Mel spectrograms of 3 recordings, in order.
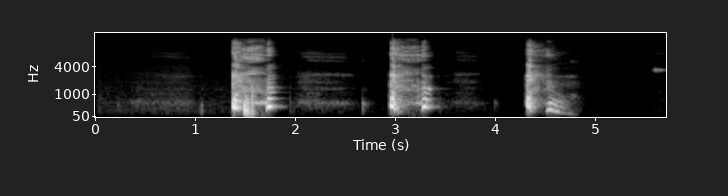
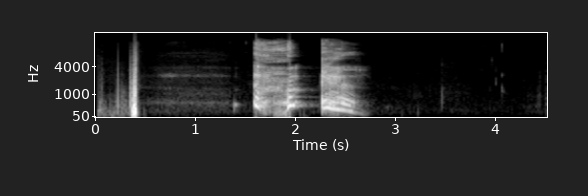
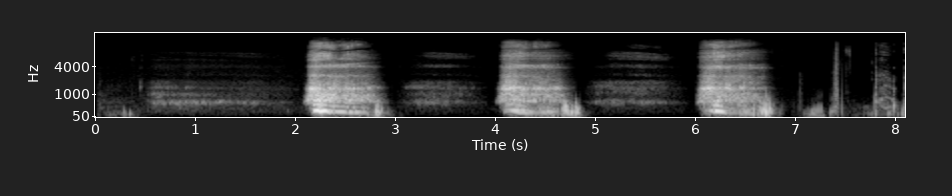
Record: {"three_cough_length": "5.7 s", "three_cough_amplitude": 31720, "three_cough_signal_mean_std_ratio": 0.25, "cough_length": "4.5 s", "cough_amplitude": 32768, "cough_signal_mean_std_ratio": 0.28, "exhalation_length": "8.1 s", "exhalation_amplitude": 25062, "exhalation_signal_mean_std_ratio": 0.37, "survey_phase": "beta (2021-08-13 to 2022-03-07)", "age": "18-44", "gender": "Female", "wearing_mask": "No", "symptom_runny_or_blocked_nose": true, "symptom_fatigue": true, "symptom_headache": true, "smoker_status": "Current smoker (1 to 10 cigarettes per day)", "respiratory_condition_asthma": false, "respiratory_condition_other": false, "recruitment_source": "Test and Trace", "submission_delay": "2 days", "covid_test_result": "Positive", "covid_test_method": "LFT"}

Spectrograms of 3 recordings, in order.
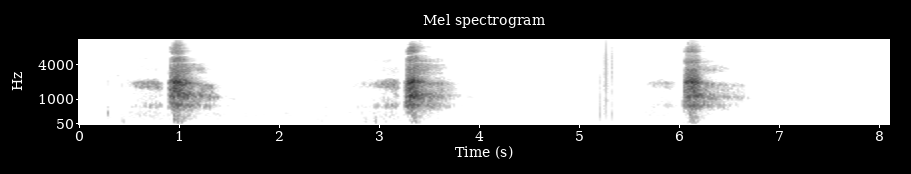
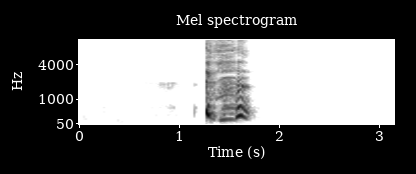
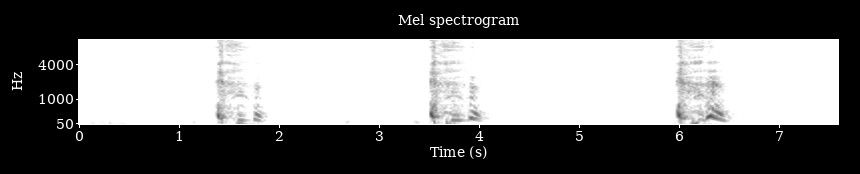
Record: {"exhalation_length": "8.1 s", "exhalation_amplitude": 19585, "exhalation_signal_mean_std_ratio": 0.24, "cough_length": "3.2 s", "cough_amplitude": 29166, "cough_signal_mean_std_ratio": 0.22, "three_cough_length": "7.6 s", "three_cough_amplitude": 2811, "three_cough_signal_mean_std_ratio": 0.29, "survey_phase": "alpha (2021-03-01 to 2021-08-12)", "age": "45-64", "gender": "Female", "wearing_mask": "No", "symptom_none": true, "smoker_status": "Never smoked", "respiratory_condition_asthma": true, "respiratory_condition_other": false, "recruitment_source": "REACT", "submission_delay": "2 days", "covid_test_result": "Negative", "covid_test_method": "RT-qPCR"}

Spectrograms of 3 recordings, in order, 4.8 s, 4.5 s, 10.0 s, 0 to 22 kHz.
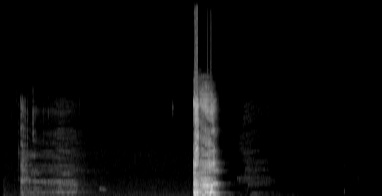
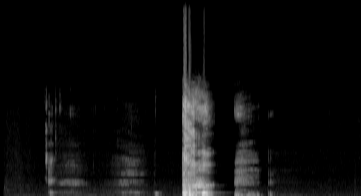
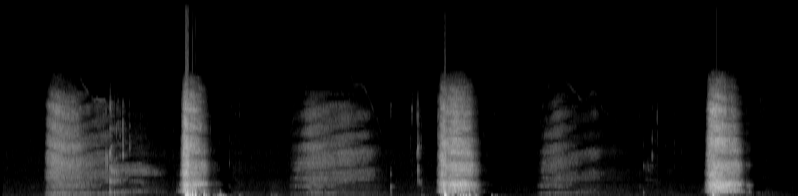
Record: {"three_cough_length": "4.8 s", "three_cough_amplitude": 32768, "three_cough_signal_mean_std_ratio": 0.19, "cough_length": "4.5 s", "cough_amplitude": 32768, "cough_signal_mean_std_ratio": 0.22, "exhalation_length": "10.0 s", "exhalation_amplitude": 32768, "exhalation_signal_mean_std_ratio": 0.27, "survey_phase": "beta (2021-08-13 to 2022-03-07)", "age": "45-64", "gender": "Female", "wearing_mask": "No", "symptom_cough_any": true, "symptom_runny_or_blocked_nose": true, "symptom_sore_throat": true, "symptom_fatigue": true, "symptom_headache": true, "symptom_onset": "5 days", "smoker_status": "Never smoked", "respiratory_condition_asthma": false, "respiratory_condition_other": false, "recruitment_source": "REACT", "submission_delay": "3 days", "covid_test_result": "Negative", "covid_test_method": "RT-qPCR", "influenza_a_test_result": "Unknown/Void", "influenza_b_test_result": "Unknown/Void"}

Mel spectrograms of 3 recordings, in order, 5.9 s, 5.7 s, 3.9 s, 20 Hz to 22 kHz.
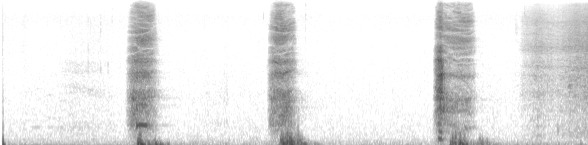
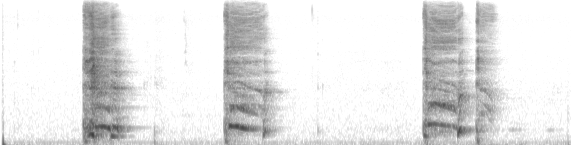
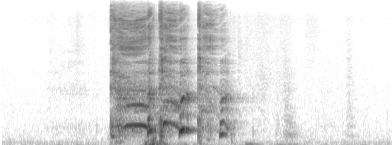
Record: {"exhalation_length": "5.9 s", "exhalation_amplitude": 2189, "exhalation_signal_mean_std_ratio": 0.35, "three_cough_length": "5.7 s", "three_cough_amplitude": 2904, "three_cough_signal_mean_std_ratio": 0.38, "cough_length": "3.9 s", "cough_amplitude": 2494, "cough_signal_mean_std_ratio": 0.42, "survey_phase": "beta (2021-08-13 to 2022-03-07)", "age": "18-44", "gender": "Female", "wearing_mask": "No", "symptom_cough_any": true, "symptom_runny_or_blocked_nose": true, "symptom_shortness_of_breath": true, "symptom_sore_throat": true, "symptom_abdominal_pain": true, "symptom_fatigue": true, "symptom_change_to_sense_of_smell_or_taste": true, "symptom_other": true, "symptom_onset": "3 days", "smoker_status": "Never smoked", "respiratory_condition_asthma": false, "respiratory_condition_other": false, "recruitment_source": "Test and Trace", "submission_delay": "1 day", "covid_test_result": "Positive", "covid_test_method": "RT-qPCR", "covid_ct_value": 14.7, "covid_ct_gene": "ORF1ab gene", "covid_ct_mean": 14.9, "covid_viral_load": "13000000 copies/ml", "covid_viral_load_category": "High viral load (>1M copies/ml)"}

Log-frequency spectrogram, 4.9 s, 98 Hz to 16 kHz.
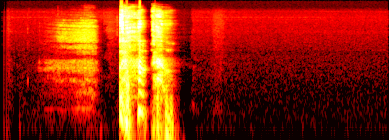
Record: {"cough_length": "4.9 s", "cough_amplitude": 32768, "cough_signal_mean_std_ratio": 0.23, "survey_phase": "beta (2021-08-13 to 2022-03-07)", "age": "45-64", "gender": "Male", "wearing_mask": "No", "symptom_none": true, "smoker_status": "Ex-smoker", "respiratory_condition_asthma": true, "respiratory_condition_other": false, "recruitment_source": "REACT", "submission_delay": "3 days", "covid_test_result": "Negative", "covid_test_method": "RT-qPCR", "influenza_a_test_result": "Negative", "influenza_b_test_result": "Negative"}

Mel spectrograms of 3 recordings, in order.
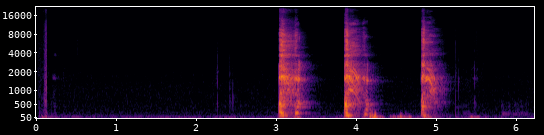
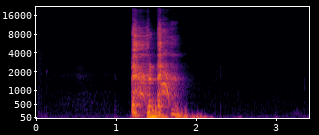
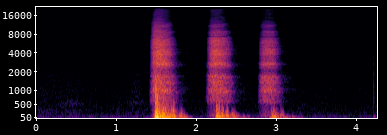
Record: {"three_cough_length": "6.2 s", "three_cough_amplitude": 8132, "three_cough_signal_mean_std_ratio": 0.27, "cough_length": "3.4 s", "cough_amplitude": 8323, "cough_signal_mean_std_ratio": 0.35, "exhalation_length": "4.3 s", "exhalation_amplitude": 22078, "exhalation_signal_mean_std_ratio": 0.24, "survey_phase": "beta (2021-08-13 to 2022-03-07)", "age": "18-44", "gender": "Male", "wearing_mask": "No", "symptom_cough_any": true, "symptom_runny_or_blocked_nose": true, "symptom_sore_throat": true, "smoker_status": "Never smoked", "respiratory_condition_asthma": false, "respiratory_condition_other": false, "recruitment_source": "Test and Trace", "submission_delay": "2 days", "covid_test_result": "Positive", "covid_test_method": "RT-qPCR", "covid_ct_value": 18.5, "covid_ct_gene": "ORF1ab gene", "covid_ct_mean": 18.8, "covid_viral_load": "700000 copies/ml", "covid_viral_load_category": "Low viral load (10K-1M copies/ml)"}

